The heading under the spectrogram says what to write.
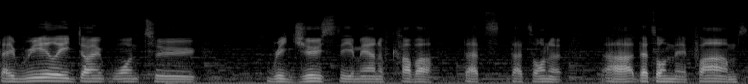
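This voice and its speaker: A man talks at a moderate pace. The sound is dry with no echo, and faint music plays in the background. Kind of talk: interview answer. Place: waterside. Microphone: lapel.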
